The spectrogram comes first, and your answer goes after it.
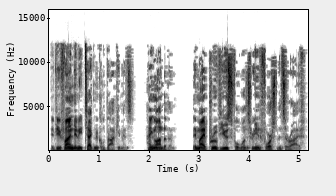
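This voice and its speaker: A dutiful paladin in power armor from a video game. His voice is very deep and recorded very dry. He speaks with stern, formal military bearing, clipping his phrases like an officer. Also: sing-song, fairly quick, vocal fry, slightly rough, dry recording, exaggerated voice. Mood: grave, watchful. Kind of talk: video game companion dialogue acting.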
